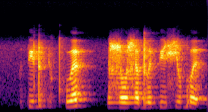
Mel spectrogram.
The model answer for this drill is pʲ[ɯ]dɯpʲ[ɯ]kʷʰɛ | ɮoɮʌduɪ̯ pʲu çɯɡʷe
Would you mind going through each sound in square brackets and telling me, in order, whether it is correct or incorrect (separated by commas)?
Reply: correct, incorrect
